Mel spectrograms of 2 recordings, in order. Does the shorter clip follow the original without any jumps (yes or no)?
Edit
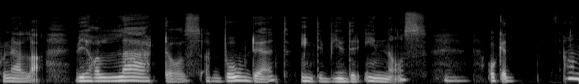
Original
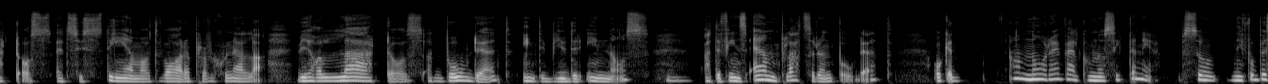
no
